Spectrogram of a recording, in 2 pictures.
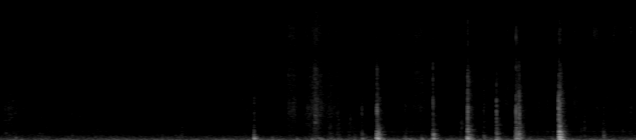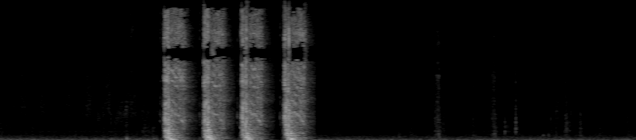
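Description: Drawer assembly: a run of sharp wooden taps and clicks as the plywood bottom panel is seated in the dovetailed drawer box. Then four loud rasping squeezes about half a second apart, the loudest sound here, from a trigger bar clamp being ratcheted tight.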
